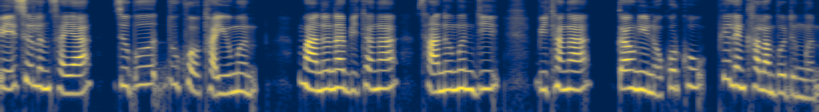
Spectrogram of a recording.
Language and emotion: Bodo, sad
